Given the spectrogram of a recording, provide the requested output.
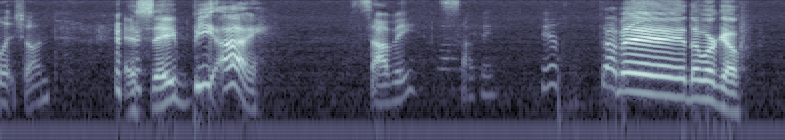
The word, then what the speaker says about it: Sabi: you say sabi sabee saab how do you spell it sean s-a-b-i sabi yeah there we go i hit i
